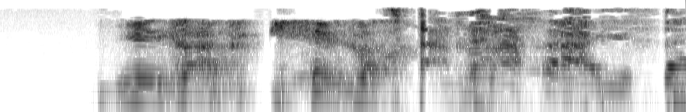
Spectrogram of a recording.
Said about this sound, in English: That sounds more like a cough than a thought, but, you know, go ahead.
